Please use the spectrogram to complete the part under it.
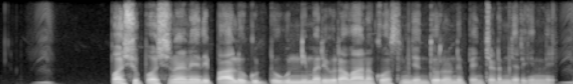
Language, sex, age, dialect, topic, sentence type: Telugu, male, 18-24, Southern, agriculture, statement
